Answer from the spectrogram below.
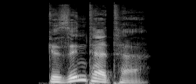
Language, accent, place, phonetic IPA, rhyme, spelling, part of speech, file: German, Germany, Berlin, [ɡəˈzɪntɐtɐ], -ɪntɐtɐ, gesinterter, adjective, De-gesinterter.ogg
- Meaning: inflection of gesintert: 1. strong/mixed nominative masculine singular 2. strong genitive/dative feminine singular 3. strong genitive plural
